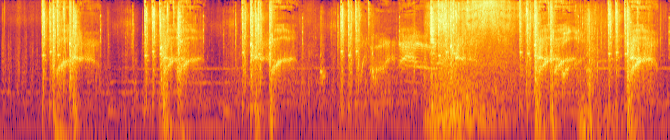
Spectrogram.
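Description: A creature shrieks in rising and falling cries.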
